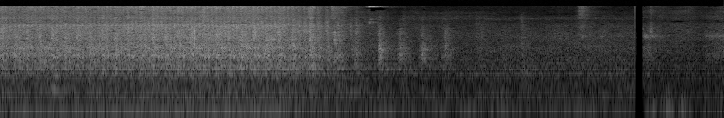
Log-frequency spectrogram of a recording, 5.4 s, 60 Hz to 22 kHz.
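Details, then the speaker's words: Heavy truck that broke down 500 yards from work: heavy diesel rumble with faint repeated knocking and squeaking as it slows; propshaft was suspected, but the verdict was a failing gearbox. "oh that's not sounding very good and if you could hear that knocking and squeaking"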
